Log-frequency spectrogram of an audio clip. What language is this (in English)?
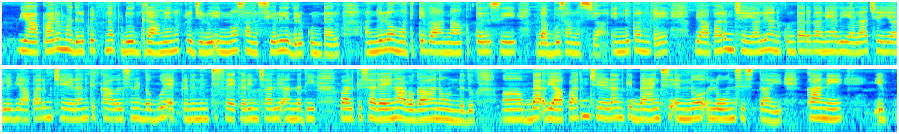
Telugu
